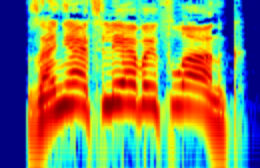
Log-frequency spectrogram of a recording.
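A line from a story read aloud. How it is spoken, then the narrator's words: Shouted command. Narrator (Russian): крикнул ей незнакомый командир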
